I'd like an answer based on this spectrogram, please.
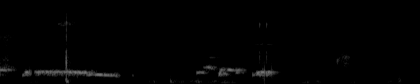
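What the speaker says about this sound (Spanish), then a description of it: "O yo estoy alucinando y escucho palomas." Pigeons coo near a classroom during a history lesson: two soft, throaty cooing phrases, each about a second long, separated by a short pause, with faint background noise and no talking.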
